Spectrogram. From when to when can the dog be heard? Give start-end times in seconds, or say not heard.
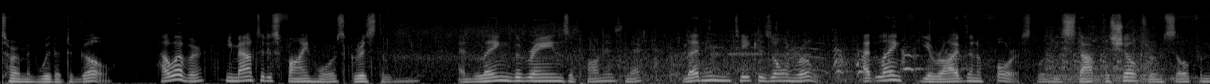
8.3-9.8.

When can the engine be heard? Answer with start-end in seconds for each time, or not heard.
10.4-12.0.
